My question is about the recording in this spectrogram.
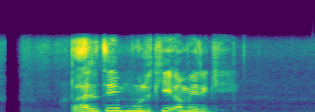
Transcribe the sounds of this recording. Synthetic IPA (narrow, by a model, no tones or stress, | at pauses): bʱaɾt̪imulkiʌmeɾiki̥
